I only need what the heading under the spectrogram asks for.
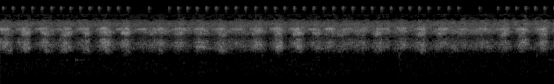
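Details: Summer cicadas fill the air with an unbroken, high-pitched rasping drone, pulsing rapidly and evenly throughout, many insects singing together with no other sounds.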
